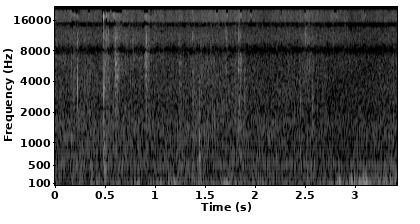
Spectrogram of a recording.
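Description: Honeybees at an open hive during a frame inspection drone in a continuous close buzz, with individual bees zipping near and away over the steady hum.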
